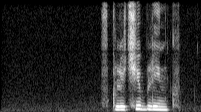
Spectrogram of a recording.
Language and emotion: Russian, neutral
